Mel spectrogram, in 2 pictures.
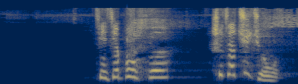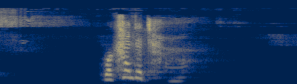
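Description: A young woman speaks coldly and calmly.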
